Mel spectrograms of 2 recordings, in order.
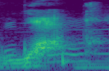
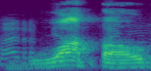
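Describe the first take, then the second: First: The word ends on a consonant, vowel dropped. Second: The word ends with a final vowel sound.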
